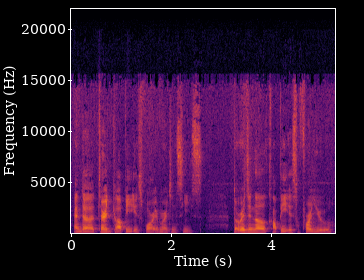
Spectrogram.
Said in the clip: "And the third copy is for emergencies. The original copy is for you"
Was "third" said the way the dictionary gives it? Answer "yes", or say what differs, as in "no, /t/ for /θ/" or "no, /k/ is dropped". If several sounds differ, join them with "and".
no, /t/ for /θ/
